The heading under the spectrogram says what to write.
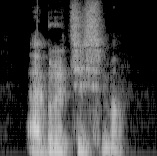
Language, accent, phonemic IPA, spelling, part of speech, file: French, Canada, /a.bʁy.tis.mɑ̃/, abrutissement, noun, LL-Q150 (fra)-abrutissement.wav
- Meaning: the process or action of rendering stupid and idiotic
